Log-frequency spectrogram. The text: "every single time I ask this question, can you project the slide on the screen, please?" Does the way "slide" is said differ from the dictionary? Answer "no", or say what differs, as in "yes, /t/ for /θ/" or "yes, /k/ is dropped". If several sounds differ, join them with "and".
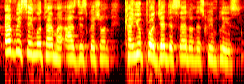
yes, /l/ is dropped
